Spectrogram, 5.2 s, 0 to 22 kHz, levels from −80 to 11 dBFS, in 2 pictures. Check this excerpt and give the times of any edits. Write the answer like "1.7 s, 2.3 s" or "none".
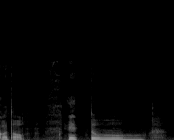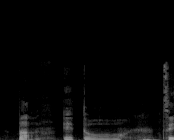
0.9 s, 3.4 s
